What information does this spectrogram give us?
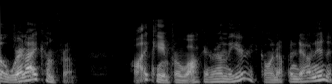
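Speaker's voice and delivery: cocky, arrogant, prideful swagger. Showing how Satan answers God in the text: put-on arrogant Satan voice. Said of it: "an air of arrogance and pride about him".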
